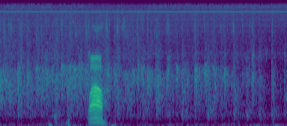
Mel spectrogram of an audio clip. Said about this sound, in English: You can applaud now. Hey, thanks. Yeah.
